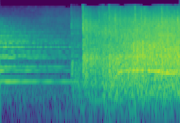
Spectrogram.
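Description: A violin holds a final note and stops.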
